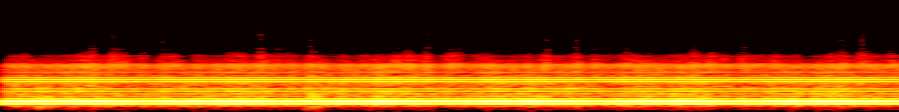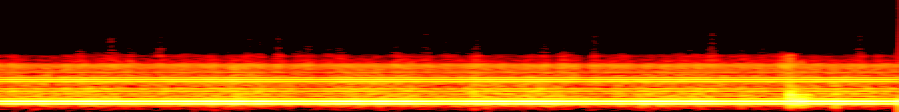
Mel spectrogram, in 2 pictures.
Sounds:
telephone
alarm

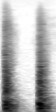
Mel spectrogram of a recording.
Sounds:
tap

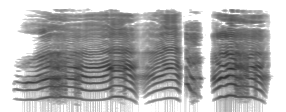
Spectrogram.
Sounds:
human voice
crying

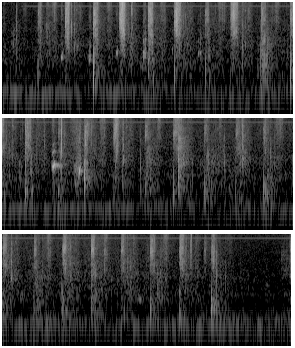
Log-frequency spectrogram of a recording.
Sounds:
footsteps

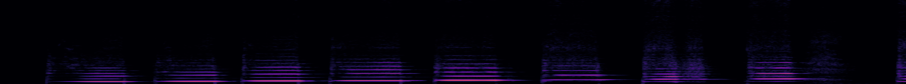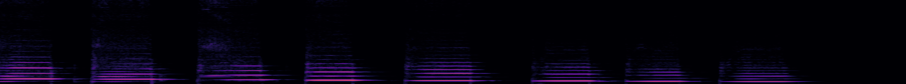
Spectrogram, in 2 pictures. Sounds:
musical instrument
music
wind instrument

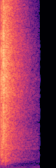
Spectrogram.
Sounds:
hands
clapping

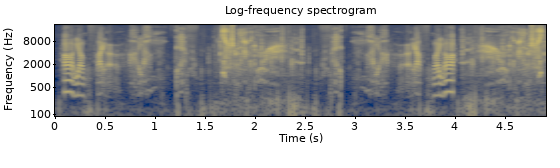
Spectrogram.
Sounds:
speech
human voice
conversation

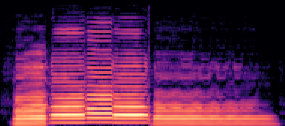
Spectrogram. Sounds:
musical instrument
music
woodwind instrument

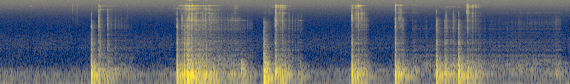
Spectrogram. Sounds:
coin (dropping)
domestic sounds

